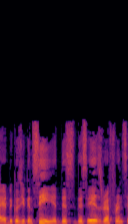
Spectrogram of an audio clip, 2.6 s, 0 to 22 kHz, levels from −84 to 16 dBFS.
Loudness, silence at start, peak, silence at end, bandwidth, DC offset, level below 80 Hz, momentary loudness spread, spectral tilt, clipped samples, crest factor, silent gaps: -17 LUFS; 0 s; -4 dBFS; 0 s; 10.5 kHz; under 0.1%; -68 dBFS; 7 LU; -4 dB/octave; under 0.1%; 14 dB; none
